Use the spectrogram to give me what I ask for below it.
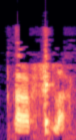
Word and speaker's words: Fiddler: Is it Fiddler or Fiedler? Fiddler. Paul and I pronounce it.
